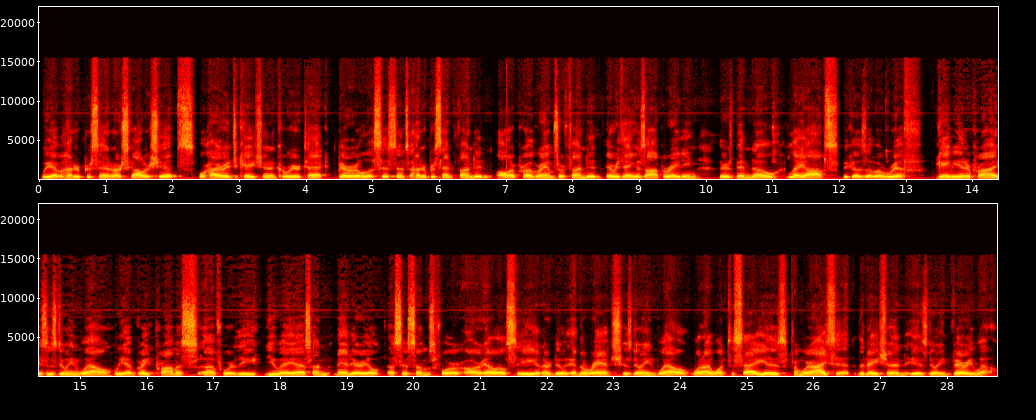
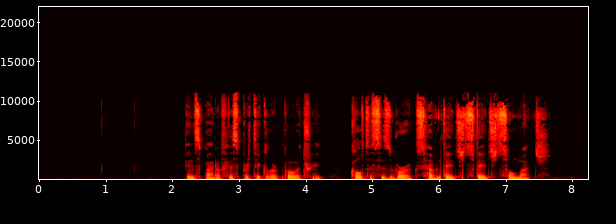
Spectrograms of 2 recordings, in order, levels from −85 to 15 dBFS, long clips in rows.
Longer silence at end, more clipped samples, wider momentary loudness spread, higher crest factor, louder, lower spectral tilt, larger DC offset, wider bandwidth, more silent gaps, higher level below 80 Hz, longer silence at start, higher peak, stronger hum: second, 0.05 s vs 0.6 s; neither; second, 4 LU vs 11 LU; second, 14 dB vs 22 dB; first, -17 LUFS vs -29 LUFS; about the same, -3.5 dB/octave vs -4 dB/octave; neither; first, 16 kHz vs 11.5 kHz; neither; second, -60 dBFS vs -50 dBFS; second, 0.05 s vs 2.2 s; first, -2 dBFS vs -10 dBFS; neither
